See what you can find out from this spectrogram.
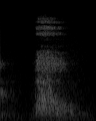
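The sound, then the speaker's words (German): A single deep breath drawn in during a belly-breathing relaxation exercise: a soft, breathy rush that swells quickly, holds for under a second, then fades. It is quiet and heard alone. “Leg mal deine Hand auf deinen Bauch. Atme tief ein”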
